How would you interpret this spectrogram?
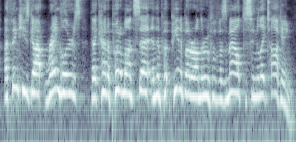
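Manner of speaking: normal talking voice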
